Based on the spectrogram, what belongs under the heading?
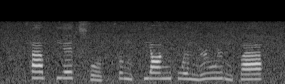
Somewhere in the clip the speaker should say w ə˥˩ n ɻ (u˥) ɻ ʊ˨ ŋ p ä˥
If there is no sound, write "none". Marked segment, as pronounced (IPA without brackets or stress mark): u˥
